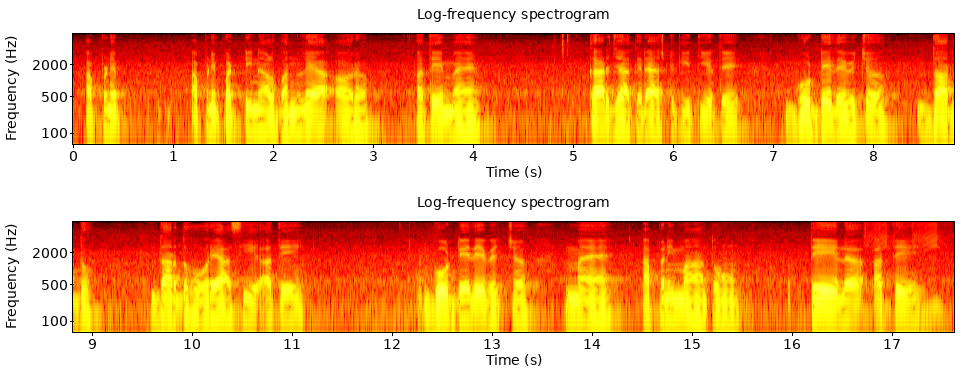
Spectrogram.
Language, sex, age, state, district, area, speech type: Punjabi, male, 18-30, Punjab, Mansa, urban, spontaneous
